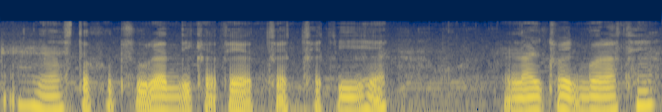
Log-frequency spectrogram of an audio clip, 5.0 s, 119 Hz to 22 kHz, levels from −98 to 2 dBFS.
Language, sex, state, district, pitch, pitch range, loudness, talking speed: Chhattisgarhi, male, Chhattisgarh, Sarguja, 120 Hz, 95-130 Hz, -16 LUFS, 130 wpm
